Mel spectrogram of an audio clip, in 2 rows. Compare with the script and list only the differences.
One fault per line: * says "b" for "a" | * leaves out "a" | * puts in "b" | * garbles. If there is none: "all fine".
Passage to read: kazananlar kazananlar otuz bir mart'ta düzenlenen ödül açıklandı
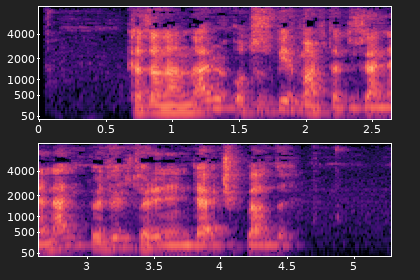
* leaves out "kazananlar"
* puts in "töreninde"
